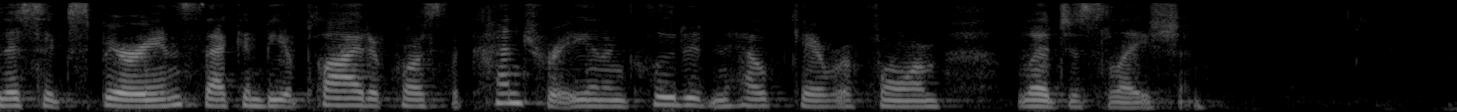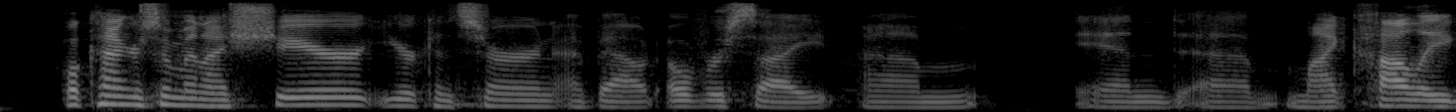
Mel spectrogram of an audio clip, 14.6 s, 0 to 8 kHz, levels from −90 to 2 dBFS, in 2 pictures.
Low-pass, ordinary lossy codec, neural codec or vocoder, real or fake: 7.2 kHz; AAC, 32 kbps; none; real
